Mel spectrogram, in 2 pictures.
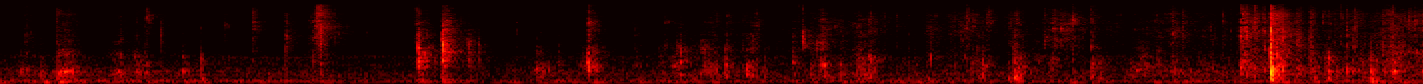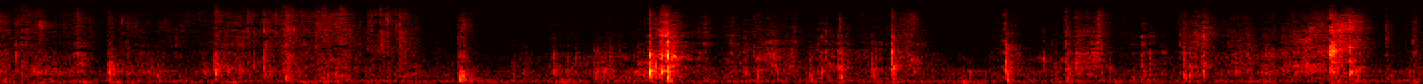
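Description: Plastic wrapping crinkling and tearing as it is cut with scissors and pulled off a cardboard trading-card box, with many sharp clicks and crackles. Near the end the cardboard box is torn open.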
